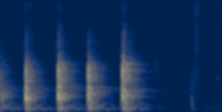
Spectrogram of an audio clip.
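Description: Knocking on a wooden door: five knocks, about three a second, each with a short ringing decay.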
